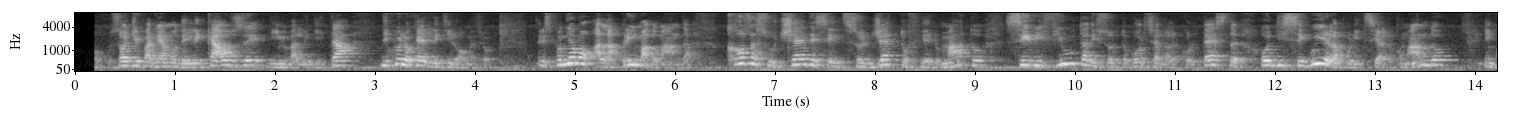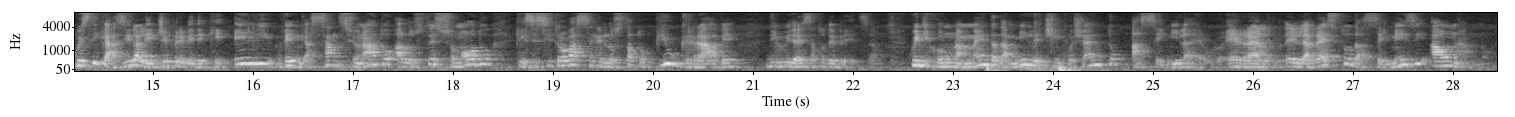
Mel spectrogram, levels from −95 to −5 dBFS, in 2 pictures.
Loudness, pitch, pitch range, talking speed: -25 LUFS, 185 Hz, 145-220 Hz, 160 wpm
